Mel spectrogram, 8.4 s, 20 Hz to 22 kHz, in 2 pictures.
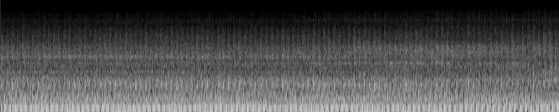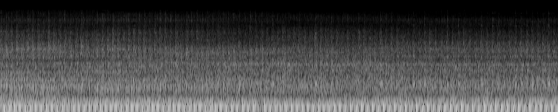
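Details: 1979 Yamaha XS650 360-degree-crank parallel twin after a rebuild with rebored cylinders, new pistons and new stainless valves: a steady, even beat that holds firm with no knocks, misses or rattles; running healthy.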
